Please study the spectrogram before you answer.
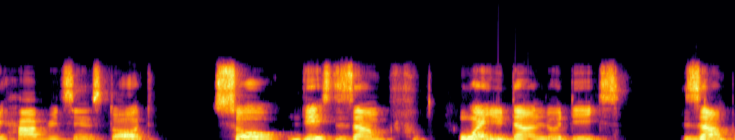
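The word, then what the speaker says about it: XAMPP: I'll be I'll be recommending either wamp or Zam server so let's just go to Google and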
